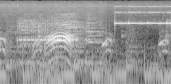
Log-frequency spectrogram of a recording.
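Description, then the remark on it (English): A smoke alarm suddenly starts up partway through, apparently set off by something burning in the kitchen, sounding a loud, piercing, steady high-pitched tone to the end, after voices and household clatter that continue faintly beneath it. “I think something's burning in the kitchen.”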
